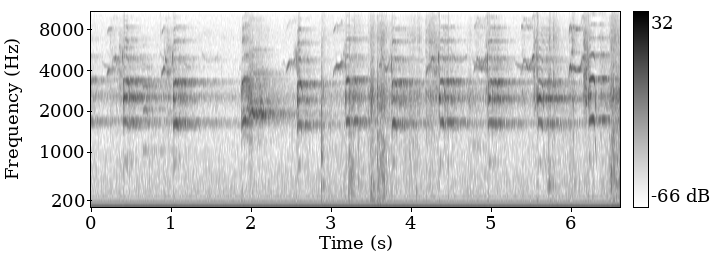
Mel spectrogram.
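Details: A Lesser spotted eagle, in a scene of a gift for the female, gives a quick series of high, nasal, yelping notes, roughly one or two each second, in overlapping bursts against a quiet background.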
